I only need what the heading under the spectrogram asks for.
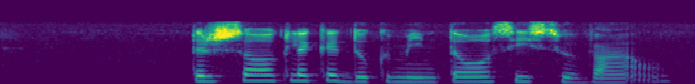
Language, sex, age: Afrikaans, female, 20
